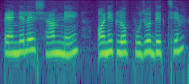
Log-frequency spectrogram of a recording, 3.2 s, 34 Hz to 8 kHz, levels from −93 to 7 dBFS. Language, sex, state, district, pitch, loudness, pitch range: Bengali, female, West Bengal, Alipurduar, 265 Hz, -15 LUFS, 255-285 Hz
